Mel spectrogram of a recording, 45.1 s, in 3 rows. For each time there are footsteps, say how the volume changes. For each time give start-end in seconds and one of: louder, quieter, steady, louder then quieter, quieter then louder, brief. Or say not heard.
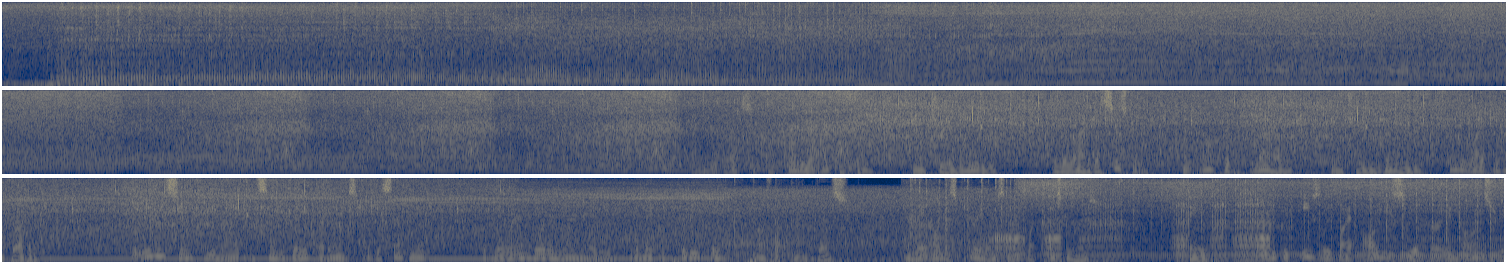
not heard.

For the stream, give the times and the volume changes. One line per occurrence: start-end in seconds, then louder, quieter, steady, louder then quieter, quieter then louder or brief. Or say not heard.
0.0-45.0 louder then quieter.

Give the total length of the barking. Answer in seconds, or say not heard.
not heard.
